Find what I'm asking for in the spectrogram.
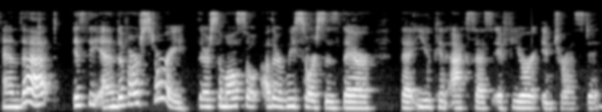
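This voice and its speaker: Reading a picture book aloud to children, a woman school principal speaks in a mid-range voice with a deliberate, expressive, teacherly style and asides for her listeners. It is a dull, lo-fi recording.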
